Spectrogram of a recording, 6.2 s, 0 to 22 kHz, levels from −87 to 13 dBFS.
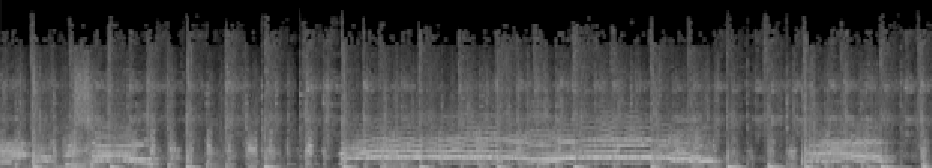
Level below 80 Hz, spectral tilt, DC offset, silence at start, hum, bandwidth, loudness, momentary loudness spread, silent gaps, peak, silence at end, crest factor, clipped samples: -32 dBFS; -3 dB/octave; under 0.1%; 0 s; none; over 20 kHz; -19 LUFS; 7 LU; none; -8 dBFS; 0 s; 12 dB; under 0.1%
